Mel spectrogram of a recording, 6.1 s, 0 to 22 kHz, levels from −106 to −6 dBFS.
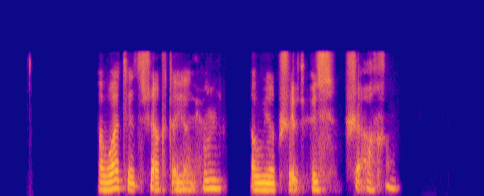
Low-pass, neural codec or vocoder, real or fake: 7.2 kHz; codec, 16 kHz, 2 kbps, FreqCodec, smaller model; fake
